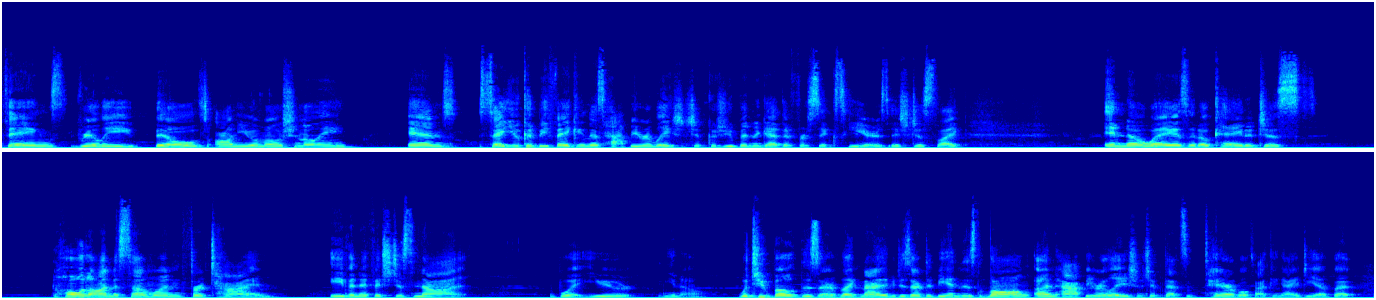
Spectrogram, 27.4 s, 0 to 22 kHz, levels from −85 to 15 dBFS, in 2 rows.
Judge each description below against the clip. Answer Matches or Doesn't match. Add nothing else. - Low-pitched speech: Doesn't match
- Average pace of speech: Matches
